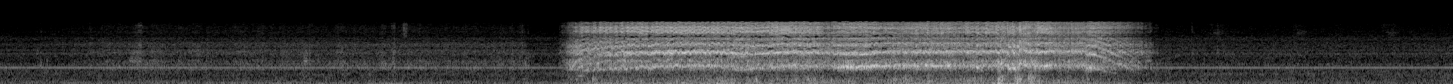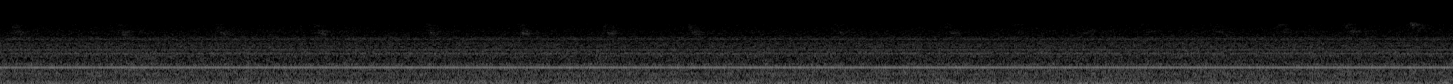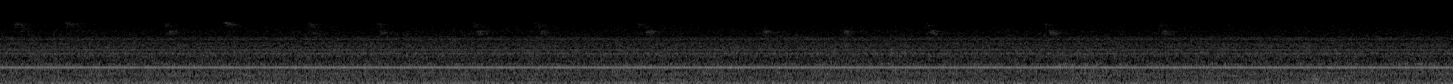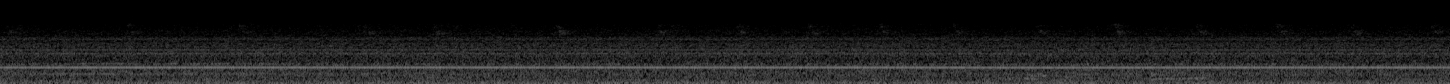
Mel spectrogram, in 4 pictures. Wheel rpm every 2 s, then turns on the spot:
10, 20, 20, 160, 220, 130, 0, 0, 0, 0, 0, 0, 0, 0, 0, 0, 0, 0, 0, 0, 0, 0, 0, 0, 0, 0, 0, 0, 0.
2-4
